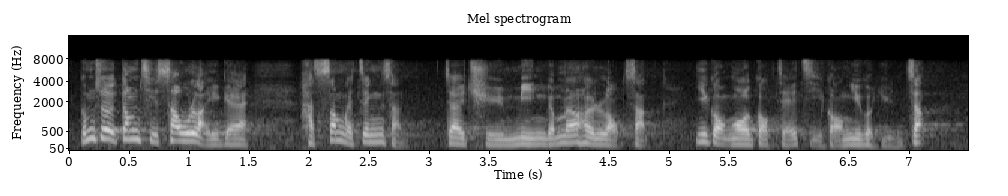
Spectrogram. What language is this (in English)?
Cantonese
